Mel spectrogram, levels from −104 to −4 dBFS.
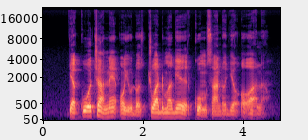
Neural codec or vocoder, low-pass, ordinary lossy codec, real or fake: vocoder, 44.1 kHz, 128 mel bands every 256 samples, BigVGAN v2; none; none; fake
